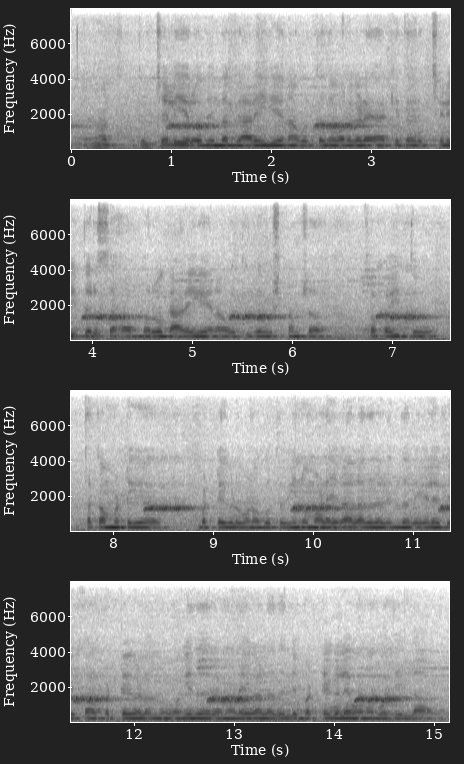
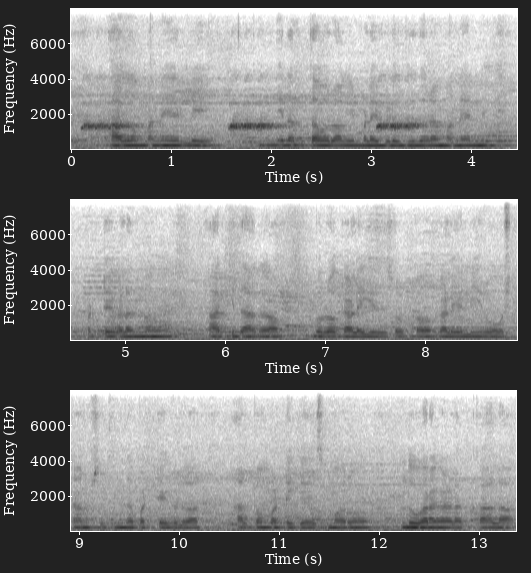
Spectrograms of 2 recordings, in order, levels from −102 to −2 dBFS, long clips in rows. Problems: constant background noise, background conversations at intervals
